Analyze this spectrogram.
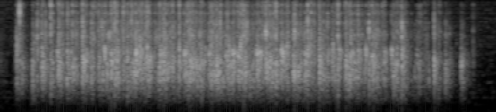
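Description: Audience applauding, a dense patter of many hands that starts at once and dies away near the end.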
